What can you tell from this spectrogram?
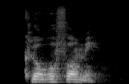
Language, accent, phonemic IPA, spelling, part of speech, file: French, France, /klɔ.ʁɔ.fɔʁ.me/, chloroformer, verb, LL-Q150 (fra)-chloroformer.wav
- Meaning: to chloroform (to treat with chloroform, or to render unconscious with chloroform)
